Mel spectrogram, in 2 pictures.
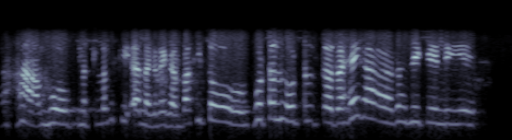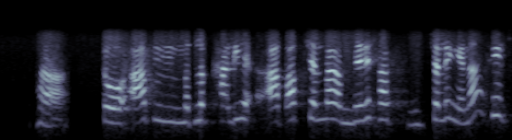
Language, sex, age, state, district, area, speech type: Hindi, female, 18-30, Uttar Pradesh, Mirzapur, urban, conversation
